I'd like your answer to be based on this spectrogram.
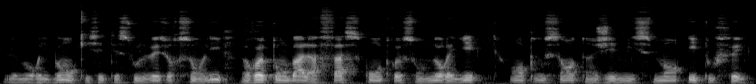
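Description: A man reading a novel aloud in an even, unhurried way. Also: low-pitched. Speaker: audiobook reader. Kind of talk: audiobook narration.

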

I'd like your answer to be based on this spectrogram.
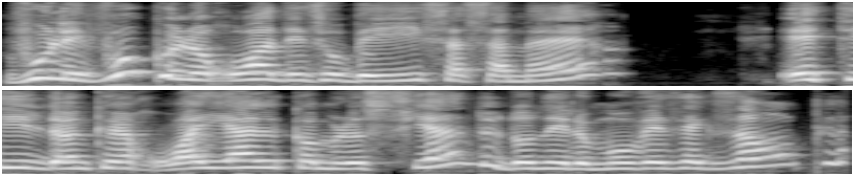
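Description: Une lectrice qui fait une jeune femme douce et sérieuse, dans un roman lu à voix haute. La voix est haute et expressive, pleine de retenue tendre. Le rythme est lent et soigné. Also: female voice, fairly high pitch, slow, voice pushed up. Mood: earnest. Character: gentle, reasonable young woman.

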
